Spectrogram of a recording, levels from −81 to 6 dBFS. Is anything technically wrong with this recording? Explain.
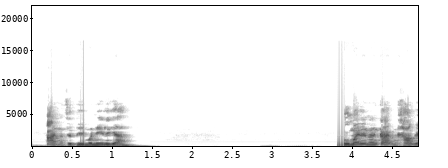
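Yes, there's a repeated buffer at 0.60, 2.36 and 3.82 s. Fresh audio arrived late, so a 20 ms chunk replayed two, two, then four extra times, giving brief buzzy stutters in the speech.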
